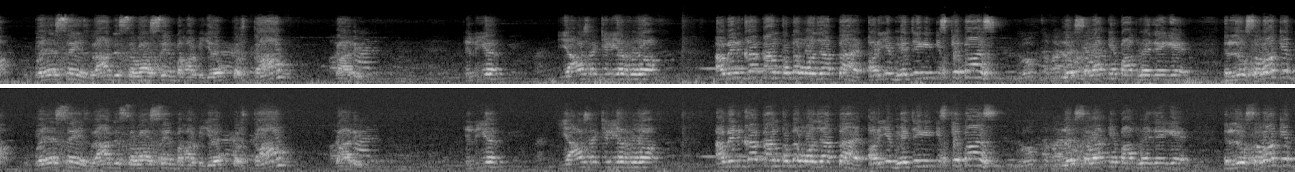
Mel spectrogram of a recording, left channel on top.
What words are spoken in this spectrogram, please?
वैसे राज्यसभा से महाभियोग प्रस्ताव पारित। क्लियर? यहां से क्लियर हुआ। अब इनका काम खत्म हो जाता है और ये भेजेंगे किसके पास? लोकसभा के पास भेजेंगे। लोकसभा के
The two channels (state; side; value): noise; right; hiss, 18 dB below the sound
